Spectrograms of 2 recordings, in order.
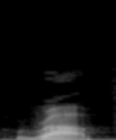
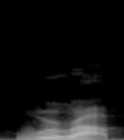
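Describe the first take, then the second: First: The word begins without a W sound. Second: The word begins with a W sound. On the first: The speaker calls it right. "the W gets silent" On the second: The speaker calls it wrong. "not wrap"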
